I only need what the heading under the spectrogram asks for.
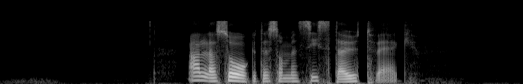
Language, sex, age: Swedish, female, 45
